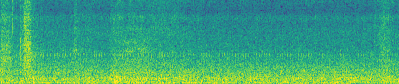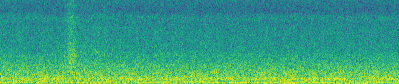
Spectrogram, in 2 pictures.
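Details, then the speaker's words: Electrolux washing machine whose motor would not run, tested on spin with motor wire reconnected: steady low drain pump hum running long, unlike the short bursts with long pauses before; the motor now runs too. "Rồi bơm xả nó chạy. Ồ, động cơ chạy được luôn."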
